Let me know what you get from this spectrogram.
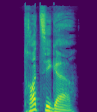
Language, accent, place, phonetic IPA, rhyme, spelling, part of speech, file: German, Germany, Berlin, [ˈtʁɔt͡sɪɡɐ], -ɔt͡sɪɡɐ, trotziger, adjective, De-trotziger.ogg
- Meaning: 1. comparative degree of trotzig 2. inflection of trotzig: strong/mixed nominative masculine singular 3. inflection of trotzig: strong genitive/dative feminine singular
